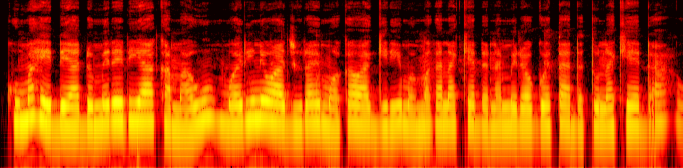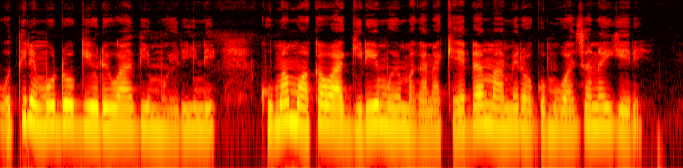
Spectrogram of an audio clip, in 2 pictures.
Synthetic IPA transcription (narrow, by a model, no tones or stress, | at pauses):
kuːmaɦedejadɔmeɾeɾiakamaumwɛɾiːnewad͡ʒuɾaemwakawaɡiɾiemwɛmaɣanakɛːdanameɾɔɡɔɛtadatonakʰɛːda̰o̰tiɾemodoːɡeoɾewaðiemwɛɾiːnekuːmamwakawaɡiɾiemwɛmaɣanakɛːdamameɾɔːɡɔmoɣwad͡ʑanaiɣeɾḛ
